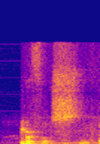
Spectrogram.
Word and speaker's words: Eberflus: I don't know if I said that right. – Eberflus. – Thank you.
